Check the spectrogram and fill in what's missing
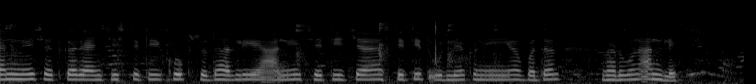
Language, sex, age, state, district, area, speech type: Marathi, female, 45-60, Maharashtra, Washim, rural, read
